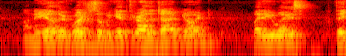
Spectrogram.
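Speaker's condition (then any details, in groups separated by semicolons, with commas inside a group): Friedreich's ataxia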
